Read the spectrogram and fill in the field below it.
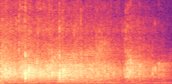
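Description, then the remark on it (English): An audience claps together to thank God in a steady, dense wash of applause that holds evenly throughout, with a few sharper bursts standing out from the crowd. “Come on, clap a little bit louder and thank God for who he is.”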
